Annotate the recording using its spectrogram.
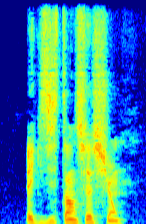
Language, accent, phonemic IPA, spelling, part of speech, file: French, France, /ɛɡ.zis.tɑ̃.sja.sjɔ̃/, existentiation, noun, LL-Q150 (fra)-existentiation.wav
- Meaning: existentiation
